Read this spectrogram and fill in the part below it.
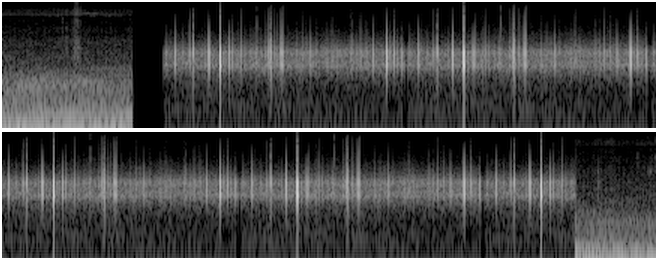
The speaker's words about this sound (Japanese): ラジオのノイズのような音が聞こえてきた。その音はどんどん大きくなっていき、変な音が混じってきた。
